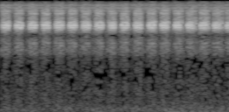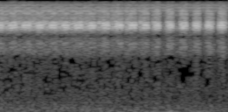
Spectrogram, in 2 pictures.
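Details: Cicadas singing in summer in Provence, southern France: a loud, dense, high buzzing chorus pulsing rapidly about three times per second, steady and unbroken throughout with no other sounds.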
